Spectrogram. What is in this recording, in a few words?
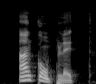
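"incomplete", French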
